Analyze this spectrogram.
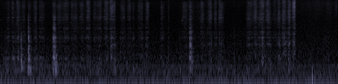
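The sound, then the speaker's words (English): A pen writes by hand on paper, giving many short, faint scratching strokes in an irregular rhythm, with a few sharper scrapes. No voices are heard. “Here, I'll write it down for you.”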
